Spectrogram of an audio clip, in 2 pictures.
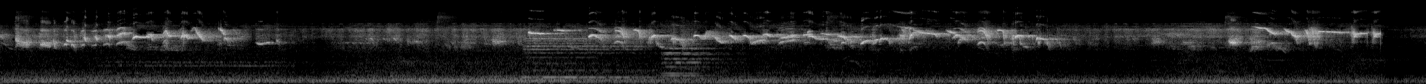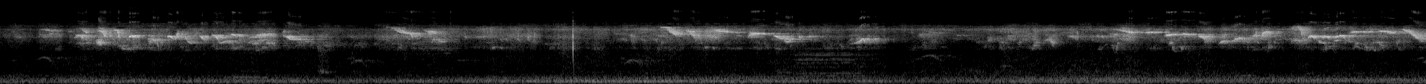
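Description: Songbirds chirping and singing, many quick calls overlapping almost without pause. The calls break off suddenly for a moment about 14 seconds in.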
